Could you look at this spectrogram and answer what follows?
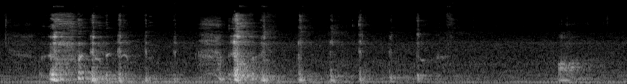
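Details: Night-time cough.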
